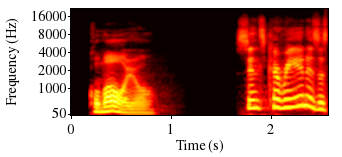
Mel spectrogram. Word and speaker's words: 고마워요: 고마워요. 고마워요. Each syllable is pronounced for an equal amount of time. 고마워요.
